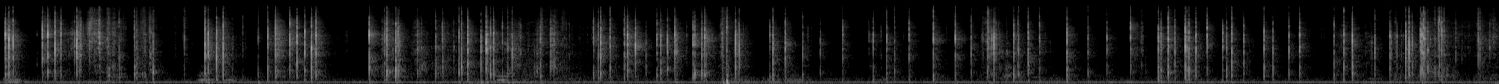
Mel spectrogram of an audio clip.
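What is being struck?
Small cardboard box.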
